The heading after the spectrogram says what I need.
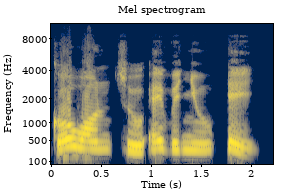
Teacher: when we say oh or you we naturally add a w sound to connect to the next word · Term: liaison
